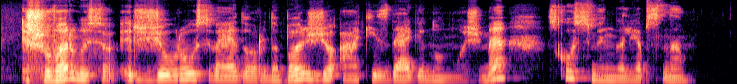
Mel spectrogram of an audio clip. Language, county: Lithuanian, Kaunas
